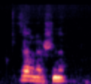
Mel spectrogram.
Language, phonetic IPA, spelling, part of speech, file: Polish, [zaˈlɛʒnɨ], zależny, adjective, LL-Q809 (pol)-zależny.wav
